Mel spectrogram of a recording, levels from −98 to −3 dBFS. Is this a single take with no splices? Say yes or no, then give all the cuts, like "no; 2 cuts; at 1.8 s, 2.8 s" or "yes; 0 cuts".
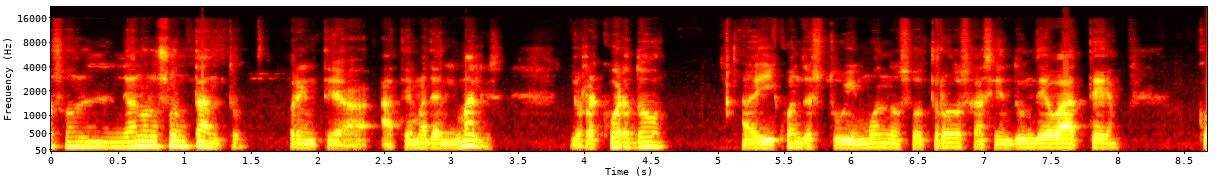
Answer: yes; 0 cuts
